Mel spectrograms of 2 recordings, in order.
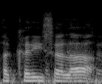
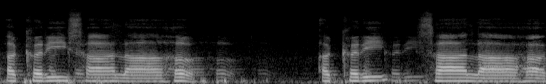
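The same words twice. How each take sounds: First: ਸਲਾਹ said short as səla, no long aa, no final h; wrong pronunciation. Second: Slow, ਸਲਾਹ with long saa, laa and a clear final h; correct pronunciation. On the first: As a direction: clip ਸਲਾਹ to a quick səla. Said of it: "ਇੱਥੇ ਸਾਡੇ ਕੋਲ ਗਲਤੀ ਕੀ ਹੁੰਦੀ ਹੈ". (ਸਲਾਹ ਨੂੰ ਛੋਟਾ ਸਲਾ ਬੋਲਣਾ, ਗਲਤ ਉਚਾਰਨ) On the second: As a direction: stretch ਸਲਾਹ into saa-laah with the h breathed out. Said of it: "ਇਸ ਤਰ੍ਹਾਂ ਬੋਲਣਾ". (ਸਲਾਹ ਨੂੰ ਸਾ ਲਾ ਹ ਪੂਰਾ ਖਿੱਚ ਕੇ ਬੋਲਣਾ) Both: Shown as a demonstration.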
